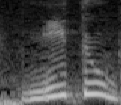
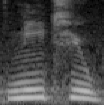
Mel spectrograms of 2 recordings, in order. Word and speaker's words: Neetu: Nitu Garcha is the authentic Punjabi pronunciation that my parents gave me rather than Neetu Garcha.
